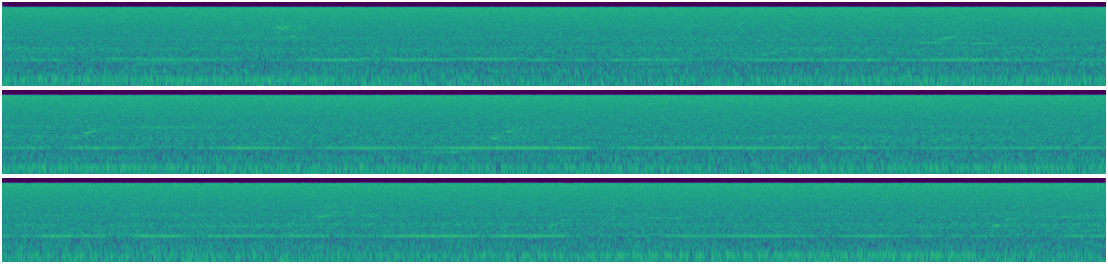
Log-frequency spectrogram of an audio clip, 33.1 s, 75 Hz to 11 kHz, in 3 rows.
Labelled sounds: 9.2	9.4	humpback whale, 0.93 to 1.0 kHz
11.9	12.1	humpback whale, 0.80 to 1.1 kHz

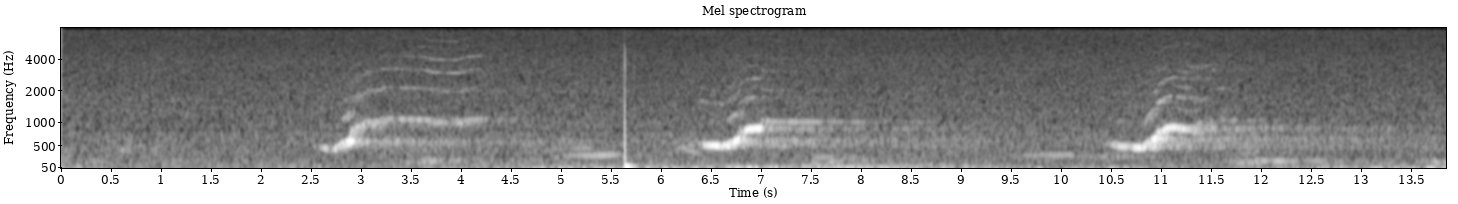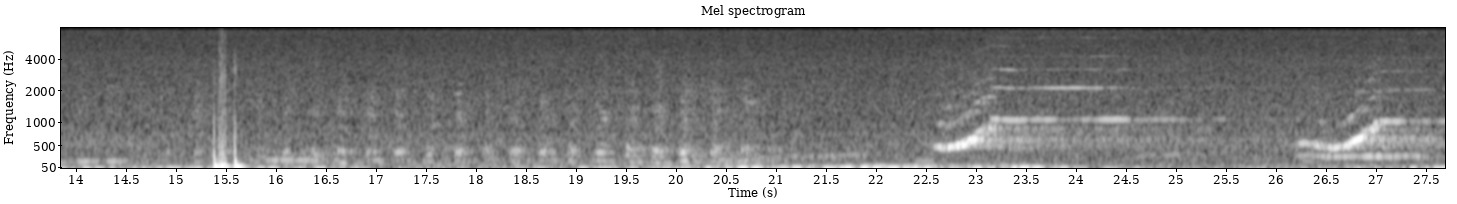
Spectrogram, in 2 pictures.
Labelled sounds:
2.9	4.2	humpback whale, 0.80 to 6.0 kHz
6.4	7.6	humpback whale, 0.80 to 1.8 kHz
10.9	11.6	humpback whale, 0.80 to 3.5 kHz
22.6	24.5	humpback whale, 0.80 to 6.5 kHz
26.6	27.6	humpback whale, 0.80 to 3.1 kHz

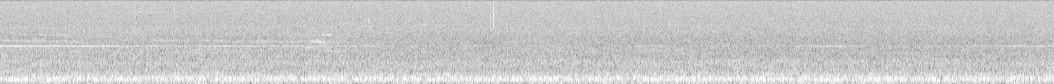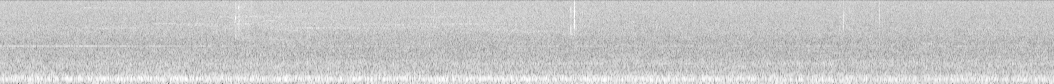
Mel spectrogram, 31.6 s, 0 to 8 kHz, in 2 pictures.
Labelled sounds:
4.5	5.0	killer whale, 1.4 to 2.7 kHz

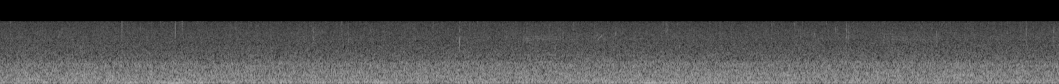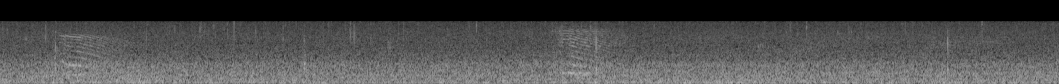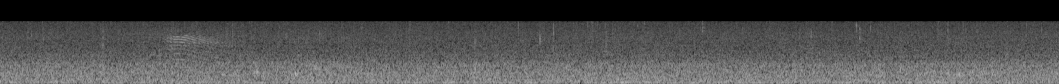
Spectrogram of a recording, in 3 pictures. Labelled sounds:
11.2	11.6	killer whale, northern resident, A clan, AB subclan, 1.4 to 4.1 kHz
16.2	16.5	killer whale, northern resident, A clan, AB subclan, 3.0 to 4.9 kHz
22.8	23.2	killer whale, northern resident, A clan, AB subclan, 2.9 to 3.7 kHz

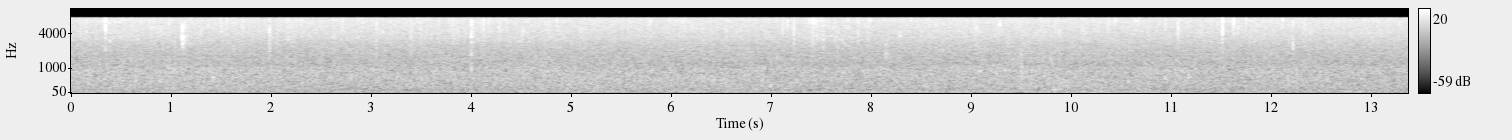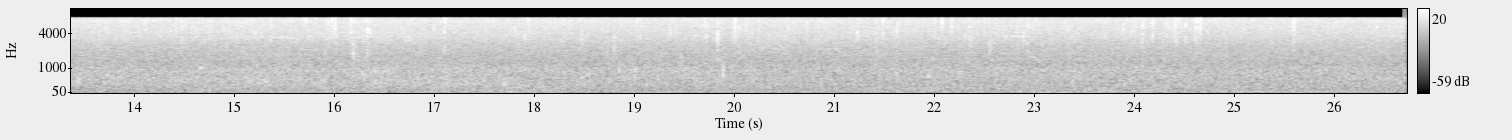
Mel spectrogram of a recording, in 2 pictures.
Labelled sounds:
15.4	15.7	Pacific white-sided dolphin, 3.3 to 3.6 kHz
22.7	23.0	Pacific white-sided dolphin, 3.6 to 3.7 kHz

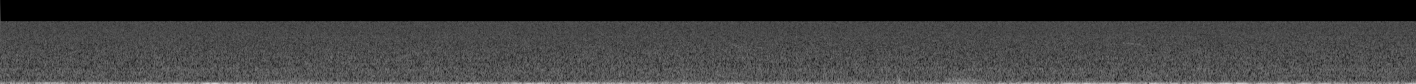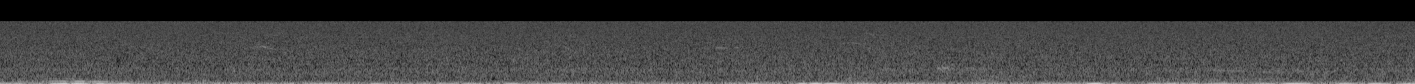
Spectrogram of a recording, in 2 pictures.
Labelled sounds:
16.7	17.0	humpback whale, 2.0 to 2.3 kHz

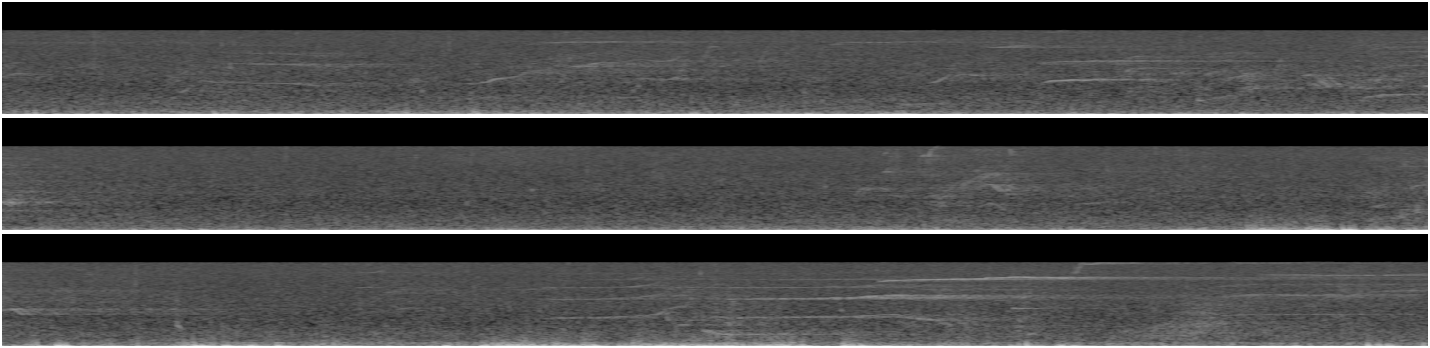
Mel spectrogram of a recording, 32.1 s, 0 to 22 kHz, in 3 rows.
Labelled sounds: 7.3	8.9	killer whale, 1.2 to 4.5 kHz
17.6	18.4	killer whale, 0.83 to 3.6 kHz
30.8	32.0	killer whale, 4.6 to 5.8 kHz

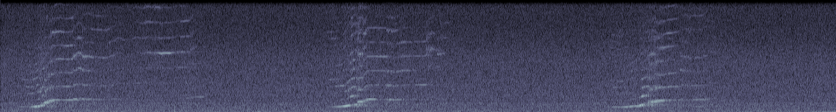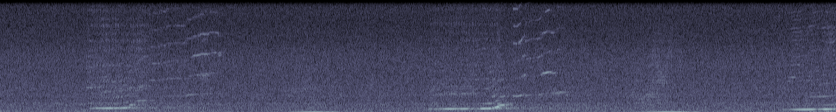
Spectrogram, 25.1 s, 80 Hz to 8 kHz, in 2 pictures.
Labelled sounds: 0.7	3.1	humpback whale, 0.80 to 7.9 kHz
5.0	6.5	humpback whale, 0.80 to 8.0 kHz
9.7	10.7	humpback whale, 0.80 to 7.6 kHz
13.8	15.9	humpback whale, 1.8 to 7.4 kHz
20.2	21.1	humpback whale, 1.2 to 6.9 kHz
24.3	25.0	humpback whale, 1.1 to 7.2 kHz

